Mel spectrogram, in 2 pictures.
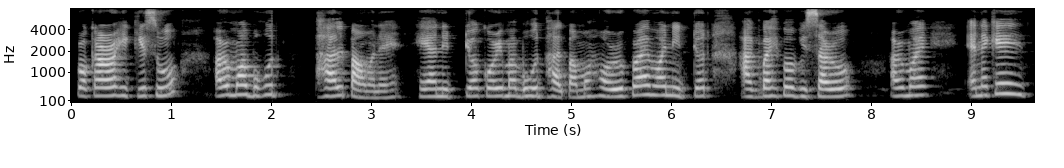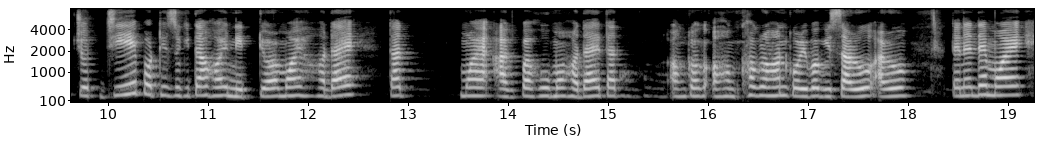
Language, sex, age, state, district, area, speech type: Assamese, female, 18-30, Assam, Charaideo, urban, spontaneous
